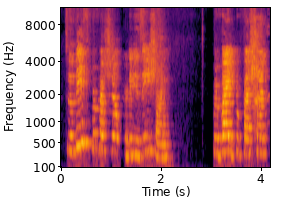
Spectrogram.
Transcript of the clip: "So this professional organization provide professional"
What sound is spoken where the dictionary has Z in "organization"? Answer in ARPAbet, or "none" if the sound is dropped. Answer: Z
